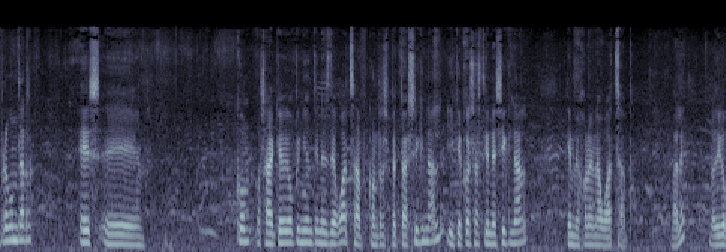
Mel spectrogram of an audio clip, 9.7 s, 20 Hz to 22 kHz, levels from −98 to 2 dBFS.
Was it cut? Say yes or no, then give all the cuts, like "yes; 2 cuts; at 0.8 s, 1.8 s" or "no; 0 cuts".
no; 0 cuts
